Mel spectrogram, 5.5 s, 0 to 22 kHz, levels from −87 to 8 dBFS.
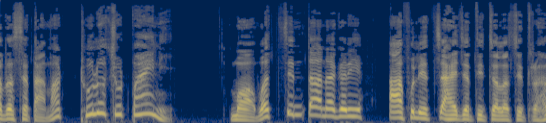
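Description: No technical faults occur anywhere in the recording, so there is nothing to describe in time order.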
